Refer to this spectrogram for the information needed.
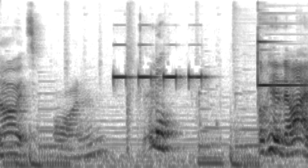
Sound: shocked again by pager ring

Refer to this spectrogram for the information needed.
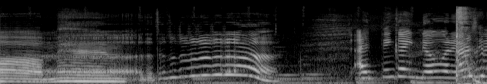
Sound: humming

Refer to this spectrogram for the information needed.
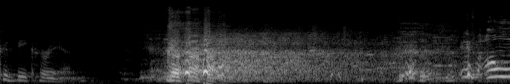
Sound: laughter

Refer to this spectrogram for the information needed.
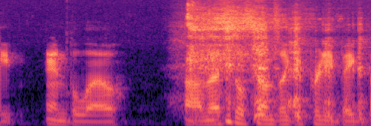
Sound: laughter

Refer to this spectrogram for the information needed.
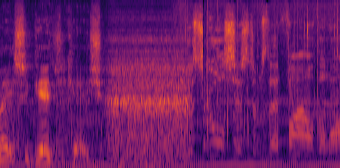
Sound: TV white noise

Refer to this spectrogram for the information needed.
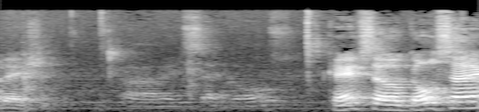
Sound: voiceover

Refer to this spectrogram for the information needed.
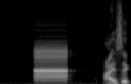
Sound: buzzer

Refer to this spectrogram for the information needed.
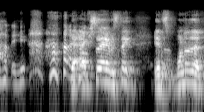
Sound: laughing

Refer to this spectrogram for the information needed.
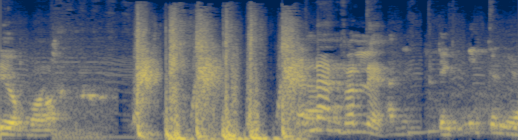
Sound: booomm!!

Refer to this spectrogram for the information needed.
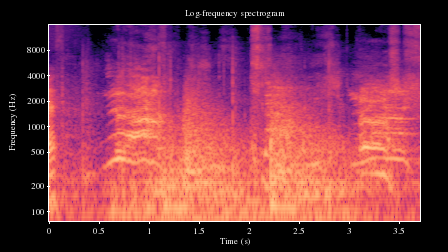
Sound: grunting

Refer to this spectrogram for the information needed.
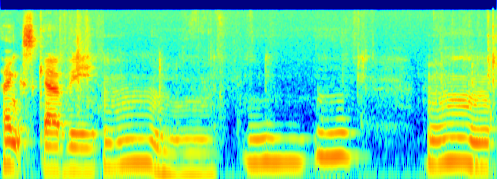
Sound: hums quietly

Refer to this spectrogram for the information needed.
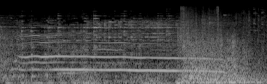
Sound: crash!

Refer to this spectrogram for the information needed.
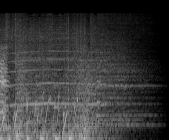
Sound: bubble sounds

